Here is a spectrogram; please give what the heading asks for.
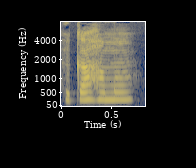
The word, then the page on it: hwka hamañ: apatani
